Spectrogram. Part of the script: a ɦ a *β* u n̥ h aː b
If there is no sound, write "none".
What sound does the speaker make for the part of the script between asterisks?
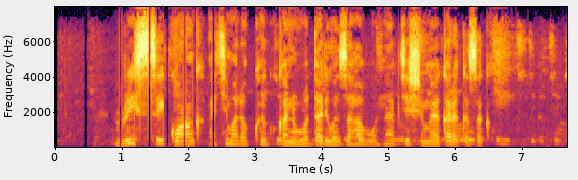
β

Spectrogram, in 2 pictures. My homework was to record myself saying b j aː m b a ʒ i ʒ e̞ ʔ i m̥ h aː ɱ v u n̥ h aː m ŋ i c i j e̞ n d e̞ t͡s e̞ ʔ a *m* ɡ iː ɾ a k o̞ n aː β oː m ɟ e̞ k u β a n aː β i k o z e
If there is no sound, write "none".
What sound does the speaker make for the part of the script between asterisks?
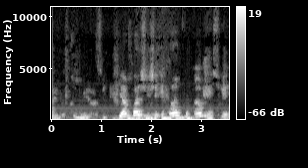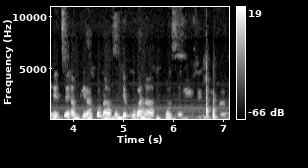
m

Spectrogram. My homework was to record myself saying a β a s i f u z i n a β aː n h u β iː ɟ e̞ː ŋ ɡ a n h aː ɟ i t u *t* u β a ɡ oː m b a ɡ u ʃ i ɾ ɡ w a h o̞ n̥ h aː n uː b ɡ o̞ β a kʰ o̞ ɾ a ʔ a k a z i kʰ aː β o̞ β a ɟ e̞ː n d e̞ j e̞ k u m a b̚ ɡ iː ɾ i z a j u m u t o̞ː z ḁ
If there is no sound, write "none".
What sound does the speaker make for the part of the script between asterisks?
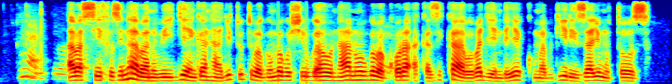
t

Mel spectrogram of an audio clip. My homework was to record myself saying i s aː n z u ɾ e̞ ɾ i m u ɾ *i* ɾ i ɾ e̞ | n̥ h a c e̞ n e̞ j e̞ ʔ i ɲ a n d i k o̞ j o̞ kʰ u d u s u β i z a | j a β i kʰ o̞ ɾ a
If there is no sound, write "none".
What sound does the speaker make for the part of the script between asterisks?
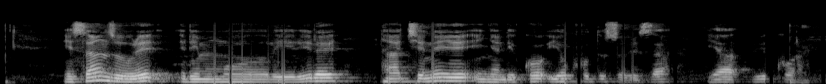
i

